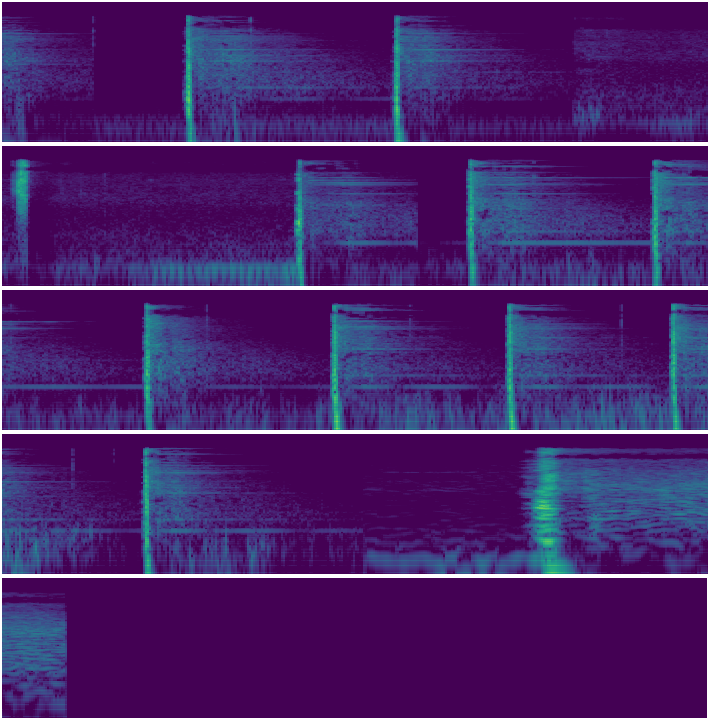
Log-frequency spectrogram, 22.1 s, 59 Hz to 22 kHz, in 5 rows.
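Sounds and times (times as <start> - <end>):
pistol shots: 1.1 - 3.2, 9.7 - 10.3.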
